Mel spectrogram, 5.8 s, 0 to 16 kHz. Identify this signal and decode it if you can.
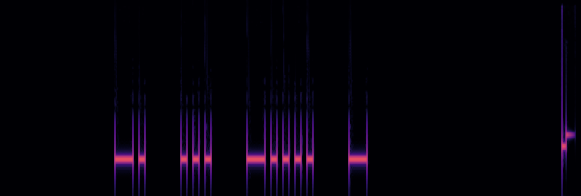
Morse code, heard as a keyed tone, about 20 wpm, spaced as for 15 wpm, 700 Hz. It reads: NS6T
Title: 147 Lesson 24g - Letter y - Call Signs 20wpm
